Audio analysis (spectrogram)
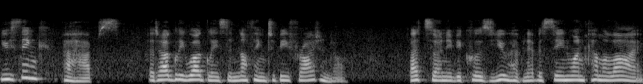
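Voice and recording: The speaker reads aloud in a natural voice with fairly even intonation.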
